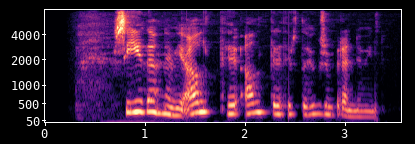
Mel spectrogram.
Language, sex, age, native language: Icelandic, female, 30-39, Icelandic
